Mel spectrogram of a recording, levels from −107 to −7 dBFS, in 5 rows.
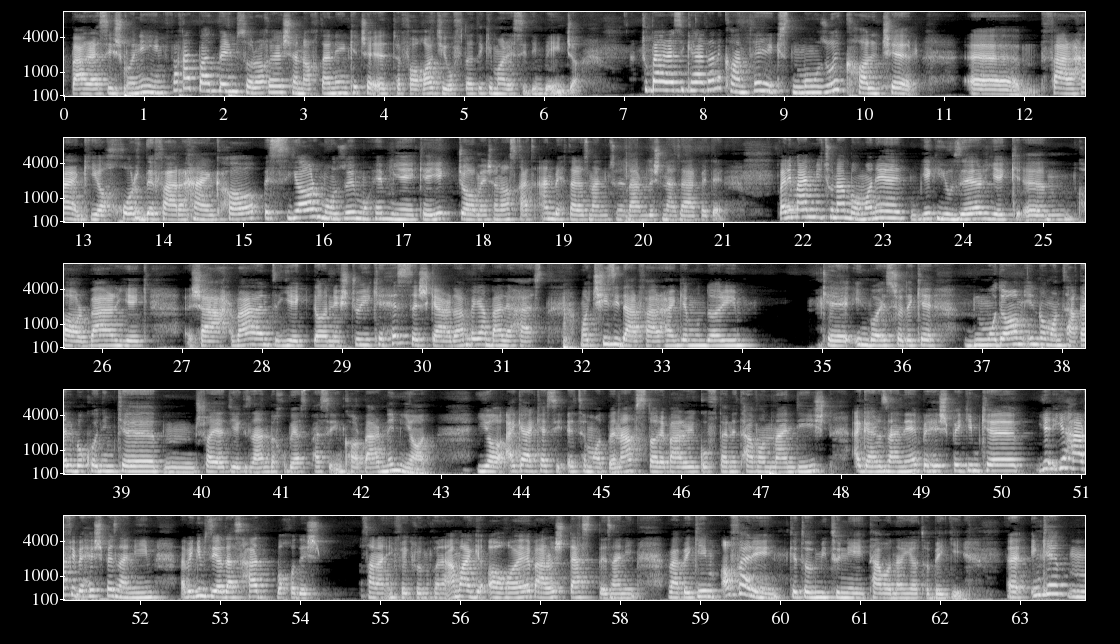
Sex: female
